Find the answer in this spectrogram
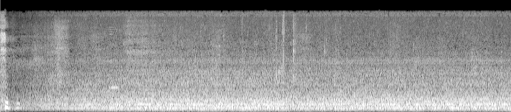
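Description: A steady low hum and rumble that builds over the first couple of seconds and then holds even.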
